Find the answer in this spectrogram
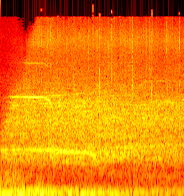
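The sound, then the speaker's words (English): A large crowd cheers and applauds as H.P. Hansen steps out of a balcony door, a dense, continuous roar of clapping and shouting, steady and loud throughout, with a few raised voices whistling or calling above the din. “Hansen steps out, and the large crowd bursts into cheers.”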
